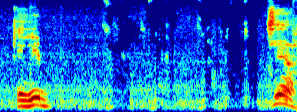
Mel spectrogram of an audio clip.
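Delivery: hushed whisper. Telling Jeff something he shouldn't tell anyone else, whispering. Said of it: "I'm gonna whisper this to you".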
